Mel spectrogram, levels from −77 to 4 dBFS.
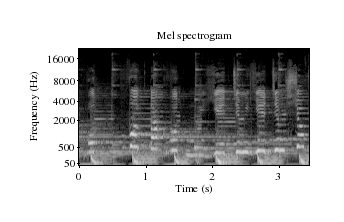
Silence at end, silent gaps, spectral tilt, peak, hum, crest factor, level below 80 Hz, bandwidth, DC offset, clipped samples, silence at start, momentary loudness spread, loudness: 0 s; none; -5 dB/octave; 0 dBFS; none; 18 dB; -28 dBFS; 19.5 kHz; under 0.1%; under 0.1%; 0 s; 8 LU; -18 LUFS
